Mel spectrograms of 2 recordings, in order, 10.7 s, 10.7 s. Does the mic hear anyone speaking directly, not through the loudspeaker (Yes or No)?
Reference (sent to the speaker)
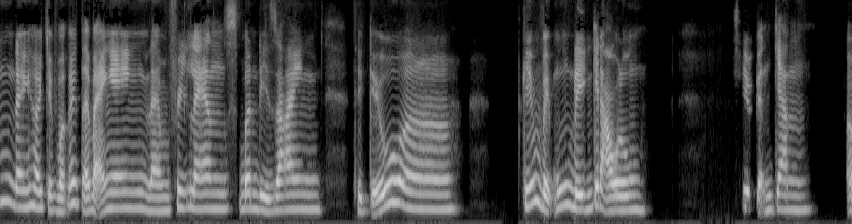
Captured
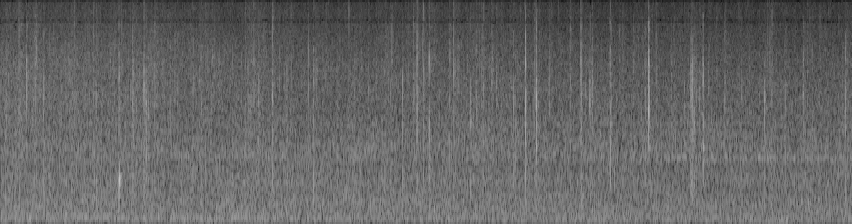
No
